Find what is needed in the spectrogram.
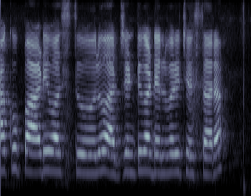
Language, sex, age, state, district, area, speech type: Telugu, female, 18-30, Telangana, Mancherial, rural, read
